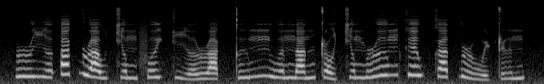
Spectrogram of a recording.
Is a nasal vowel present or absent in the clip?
absent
